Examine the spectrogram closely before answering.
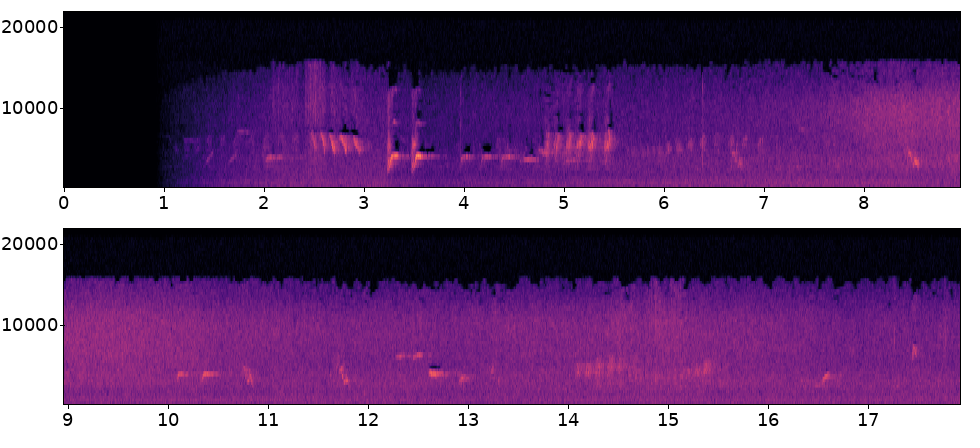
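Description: Wind blows steadily through grass outdoors.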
